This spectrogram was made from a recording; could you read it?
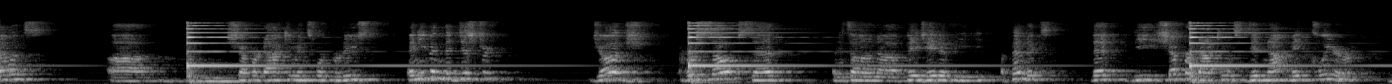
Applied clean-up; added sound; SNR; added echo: none; Keyboard (musical); 0 dB; reverberation time 0.7 s.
